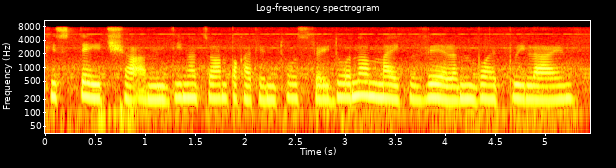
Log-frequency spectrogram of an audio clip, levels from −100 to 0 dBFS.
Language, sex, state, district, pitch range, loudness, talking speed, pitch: Mizo, female, Mizoram, Aizawl, 200-215 Hz, -16 LUFS, 185 wpm, 210 Hz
